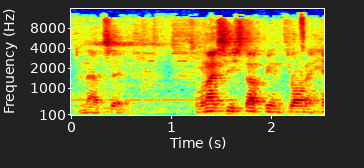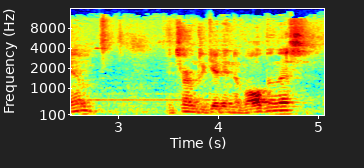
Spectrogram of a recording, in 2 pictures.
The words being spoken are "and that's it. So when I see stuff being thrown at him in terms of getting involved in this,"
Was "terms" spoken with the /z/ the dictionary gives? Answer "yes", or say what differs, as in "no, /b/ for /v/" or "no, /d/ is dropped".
yes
